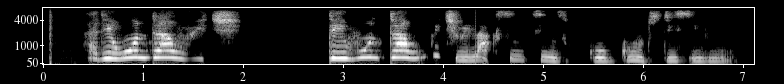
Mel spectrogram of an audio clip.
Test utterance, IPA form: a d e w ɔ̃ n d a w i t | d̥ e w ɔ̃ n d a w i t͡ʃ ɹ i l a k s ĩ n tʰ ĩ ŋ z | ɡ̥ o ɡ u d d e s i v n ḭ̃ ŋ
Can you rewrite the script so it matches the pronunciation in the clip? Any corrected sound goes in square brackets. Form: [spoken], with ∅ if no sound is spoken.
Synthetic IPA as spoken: a d e w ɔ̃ n d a w i [t͡ʃ] | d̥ e w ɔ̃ n d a w i t͡ʃ ɹ i l a k s ĩ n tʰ ĩ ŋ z | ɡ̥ o ɡ u d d [i] s i v n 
